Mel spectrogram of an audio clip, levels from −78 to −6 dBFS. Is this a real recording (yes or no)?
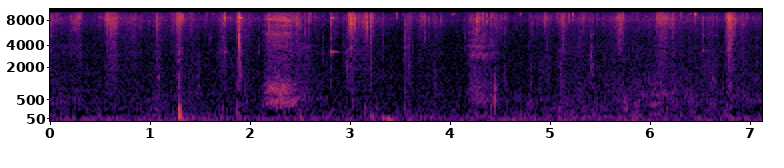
yes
